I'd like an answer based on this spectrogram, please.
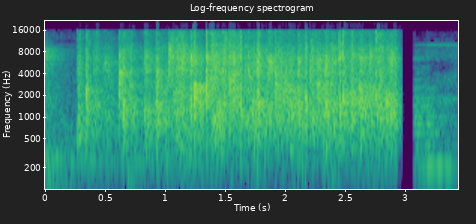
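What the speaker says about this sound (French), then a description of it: "Je demande un tonnerre d'applaudissements pour nos 10 ministres" Applause for ten ministers at a women's coalition government event: a burst of dense crowd clapping, loud and sustained for about three seconds before cutting off abruptly.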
